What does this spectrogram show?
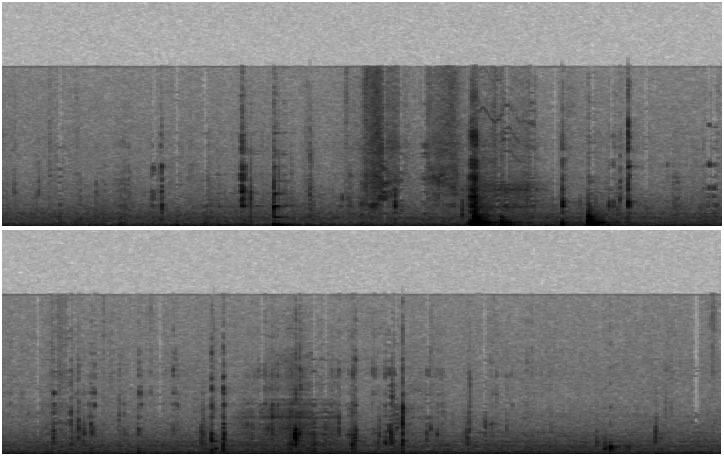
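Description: A person biting into and chewing a Pop-Tart toaster pastry. It is faint, with a few louder crunches between about two and four and a half seconds in.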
